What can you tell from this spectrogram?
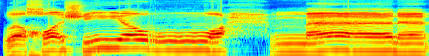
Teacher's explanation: রাহ বলা যাবে না রহ বলতে হবে রর উচ্চারণ মোটা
